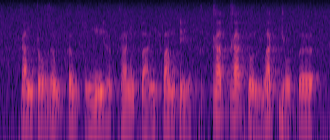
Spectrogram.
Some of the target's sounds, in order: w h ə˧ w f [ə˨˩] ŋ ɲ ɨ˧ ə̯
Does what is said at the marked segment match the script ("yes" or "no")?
no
